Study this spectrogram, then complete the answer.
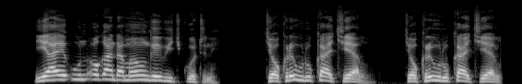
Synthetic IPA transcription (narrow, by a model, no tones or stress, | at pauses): jajeʔunɔɡandamaoŋɡewit͡ʃkwotnḭ | t͡ʃɔkɾewuɾukat͡ʃɪɛl | t͡ʃɔkɾewuɾukat͡ʃɪɛl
